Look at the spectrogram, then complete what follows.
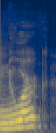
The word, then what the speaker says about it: Newark: I'm from Newark, New Jersey. A lot of people say Newark, but it's like Newark, like Newark, one syllable. like New Orleans.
